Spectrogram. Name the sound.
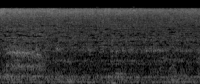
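faucet filling with hot water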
